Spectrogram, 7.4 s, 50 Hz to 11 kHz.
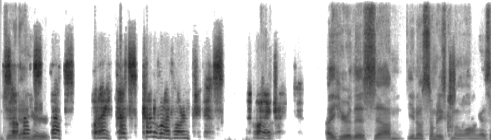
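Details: Adult male with vocal cord paralysis since a severe injury that left his lungs three-quarters full of blood; tracheostomy removed after 2 months; a scope still shows paralysed cords; he has spoken this way for 25+ years.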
